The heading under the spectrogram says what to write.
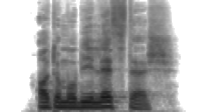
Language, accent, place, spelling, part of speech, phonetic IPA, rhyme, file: German, Germany, Berlin, automobilistisch, adjective, [aʊ̯tomobiˈlɪstɪʃ], -ɪstɪʃ, De-automobilistisch.ogg
- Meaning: car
